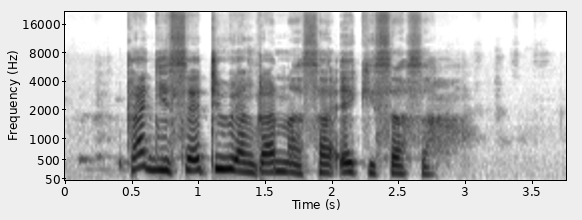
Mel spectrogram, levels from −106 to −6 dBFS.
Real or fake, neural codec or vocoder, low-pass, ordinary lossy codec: fake; vocoder, 44.1 kHz, 128 mel bands, Pupu-Vocoder; none; none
